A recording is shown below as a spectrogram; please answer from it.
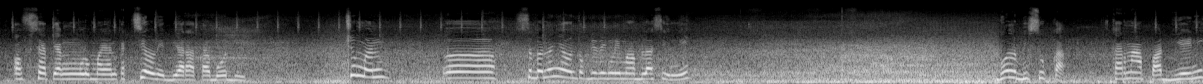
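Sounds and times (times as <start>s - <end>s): motorcycles passing: 0.0s - 12.0s
street traffic rumble: 0.0s - 12.0s.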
